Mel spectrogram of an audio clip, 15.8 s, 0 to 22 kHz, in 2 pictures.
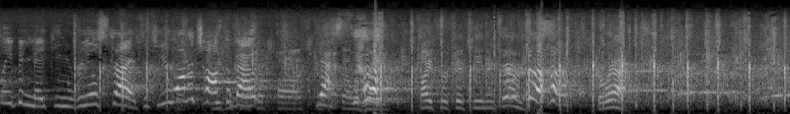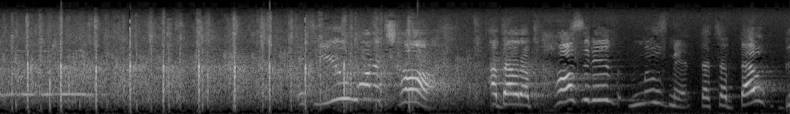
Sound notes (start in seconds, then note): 3.4 applause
